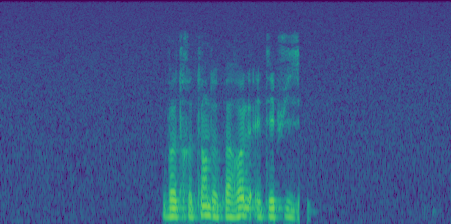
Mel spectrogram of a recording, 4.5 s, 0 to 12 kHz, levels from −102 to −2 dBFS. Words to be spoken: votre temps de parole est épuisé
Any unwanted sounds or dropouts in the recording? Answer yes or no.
yes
